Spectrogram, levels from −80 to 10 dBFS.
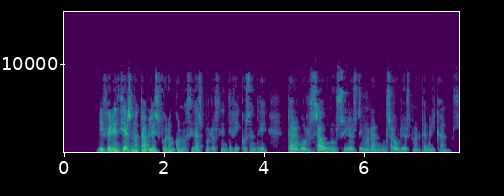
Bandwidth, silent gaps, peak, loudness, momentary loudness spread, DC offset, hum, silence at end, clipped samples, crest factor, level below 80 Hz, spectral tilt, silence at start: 9.6 kHz; none; -4 dBFS; -24 LUFS; 15 LU; under 0.1%; none; 0.05 s; under 0.1%; 22 dB; -70 dBFS; -5 dB/octave; 0.65 s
